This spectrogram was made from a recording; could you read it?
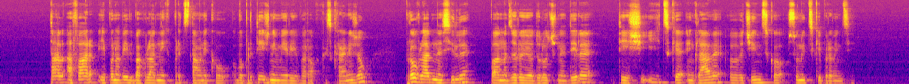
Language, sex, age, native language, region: Slovenian, male, 30-49, Slovenian, Gorenjska region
